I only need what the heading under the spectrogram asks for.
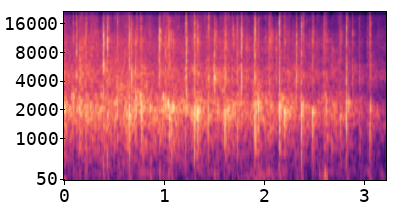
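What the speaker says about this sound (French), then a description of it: "on vous applaudit bien fort" A small audience gives a short round of applause at a financial awards ceremony, brisk irregular claps, fairly quiet and close.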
